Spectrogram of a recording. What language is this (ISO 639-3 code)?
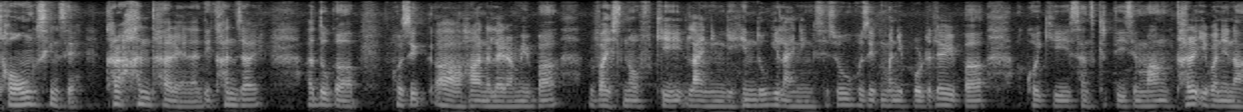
mni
